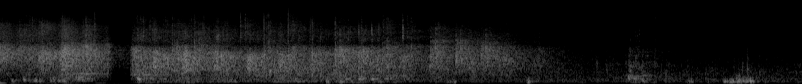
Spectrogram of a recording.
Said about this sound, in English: thanks for clapping. That was really kind of you.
